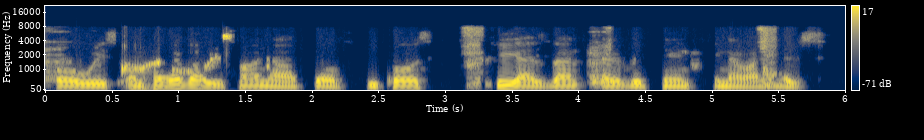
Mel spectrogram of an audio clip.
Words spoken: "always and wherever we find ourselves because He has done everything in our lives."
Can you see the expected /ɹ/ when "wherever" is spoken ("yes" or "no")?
no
